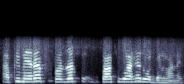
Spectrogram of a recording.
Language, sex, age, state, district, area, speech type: Hindi, female, 60+, Uttar Pradesh, Pratapgarh, rural, conversation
